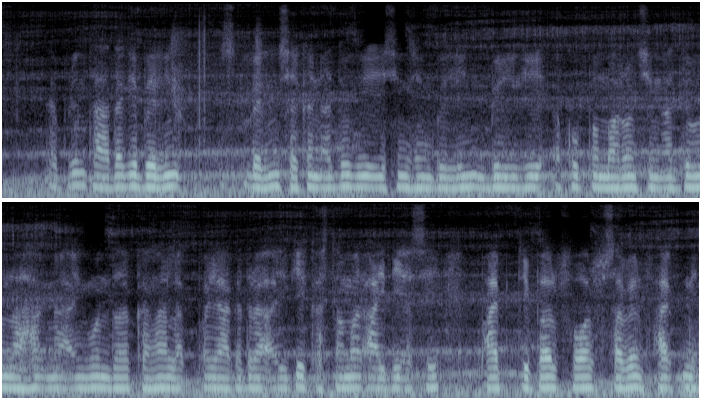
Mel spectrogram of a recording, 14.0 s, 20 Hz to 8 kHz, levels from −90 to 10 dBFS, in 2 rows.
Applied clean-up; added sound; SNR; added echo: none; Animal; 11 dB; none.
